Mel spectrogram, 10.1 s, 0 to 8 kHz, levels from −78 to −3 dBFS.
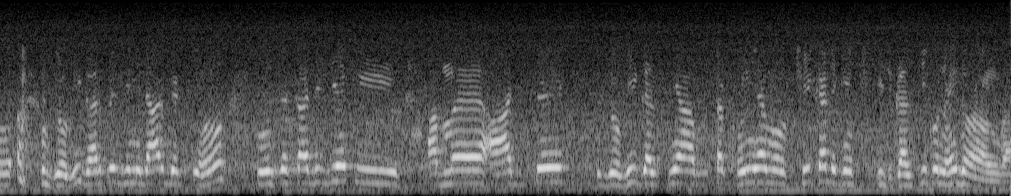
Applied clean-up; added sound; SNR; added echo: none; Stream; 13 dB; none.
